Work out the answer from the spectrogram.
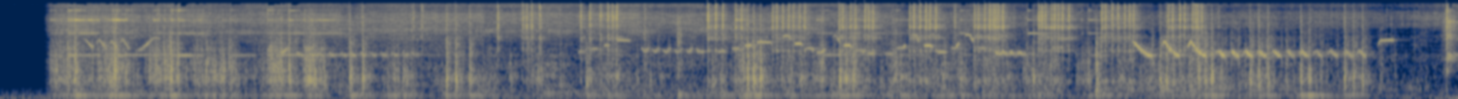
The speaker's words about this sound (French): Je remonte et enclenche tout mon zoo mécanique pour des amis de passage.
